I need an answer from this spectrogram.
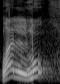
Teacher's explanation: میم کو حمزہ سے ملائیں گے اور حمزہ کو جھٹکا دے کے ادا کریں گے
